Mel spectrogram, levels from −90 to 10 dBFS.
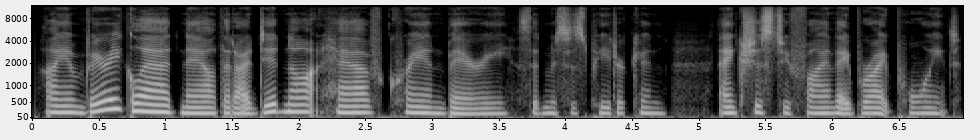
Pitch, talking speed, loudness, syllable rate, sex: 185 Hz, 170 wpm, -20 LUFS, 4.1 syllables/s, female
